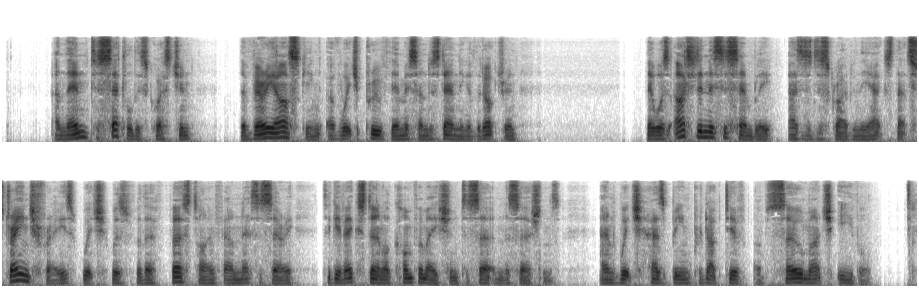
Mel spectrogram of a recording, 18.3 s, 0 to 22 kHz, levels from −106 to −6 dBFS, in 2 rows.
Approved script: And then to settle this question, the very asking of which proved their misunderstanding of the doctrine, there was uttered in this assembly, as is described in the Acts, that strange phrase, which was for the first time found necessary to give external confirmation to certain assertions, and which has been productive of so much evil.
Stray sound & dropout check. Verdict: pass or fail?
pass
